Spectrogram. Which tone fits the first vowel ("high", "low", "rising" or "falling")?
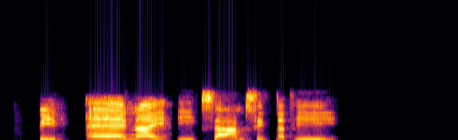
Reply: low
